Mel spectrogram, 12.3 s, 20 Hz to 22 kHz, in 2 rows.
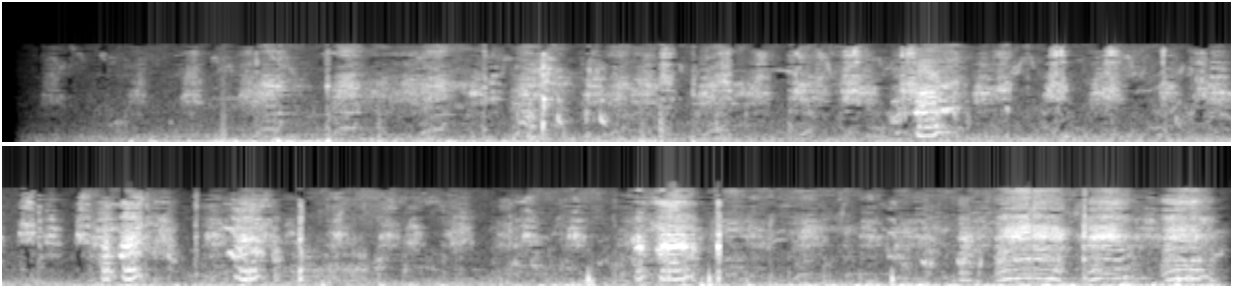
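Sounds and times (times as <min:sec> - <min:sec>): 
ducks: 0:00.1 - 0:12.2.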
